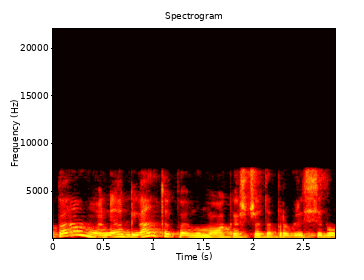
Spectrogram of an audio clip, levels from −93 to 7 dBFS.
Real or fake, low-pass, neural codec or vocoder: fake; 7.2 kHz; codec, 16 kHz, 8 kbps, FreqCodec, larger model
